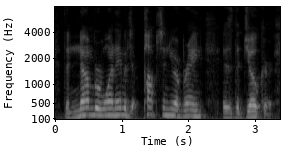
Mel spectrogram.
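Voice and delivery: ordinary delivery

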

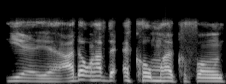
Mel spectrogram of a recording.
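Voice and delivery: usual speaking voice

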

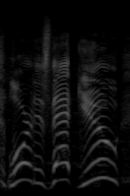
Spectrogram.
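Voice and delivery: slow high startled cry to the sky; startled call. Retold or imitated. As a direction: call up to heaven, rattled. Startled woman calls to heaven.

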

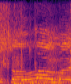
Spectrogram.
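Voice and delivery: excited shout. Real, not acted. Cheering the girlfriend news.

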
